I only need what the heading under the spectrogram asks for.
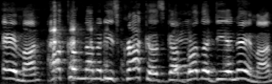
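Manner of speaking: high, slight put-on Jamaican accent. Teasing a friend whose african accent drifted, the speaker answers in a put-on jamaican accent. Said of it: "do a little Jamaican".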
